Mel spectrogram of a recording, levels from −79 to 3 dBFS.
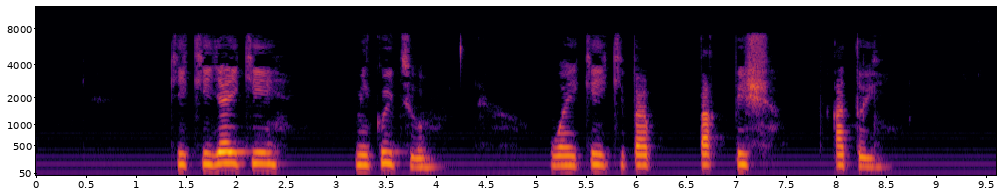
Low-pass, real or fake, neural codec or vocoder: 7.2 kHz; real; none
